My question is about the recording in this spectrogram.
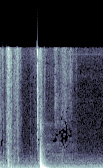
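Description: A deck of tarot cards being handled as a card is drawn: a few light card clicks, then one sharp slap a little under a second in.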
